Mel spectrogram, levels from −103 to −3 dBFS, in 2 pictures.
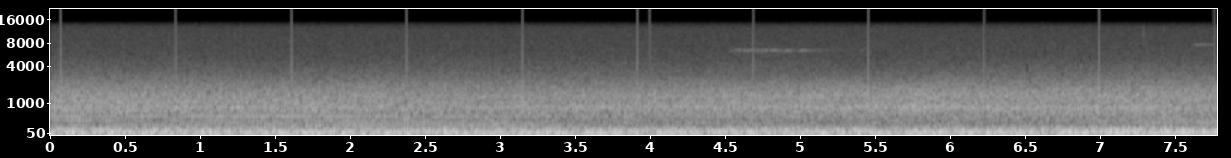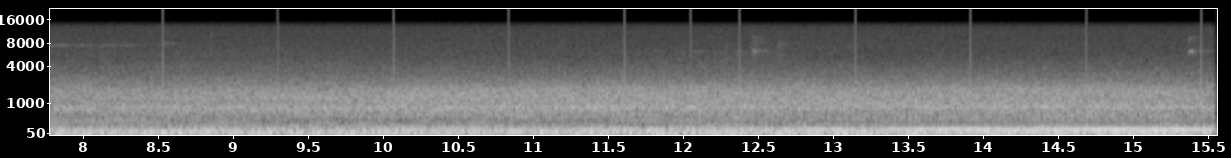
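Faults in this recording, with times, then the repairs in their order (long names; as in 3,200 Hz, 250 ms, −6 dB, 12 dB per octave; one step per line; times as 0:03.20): scratch tick 78 rpm −16 dBFS
0:04.01: click
0:12.06: click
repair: click removal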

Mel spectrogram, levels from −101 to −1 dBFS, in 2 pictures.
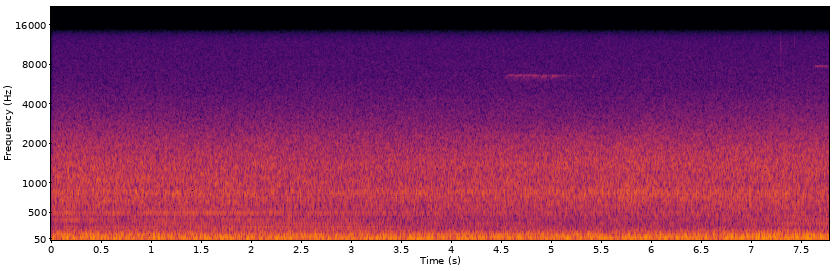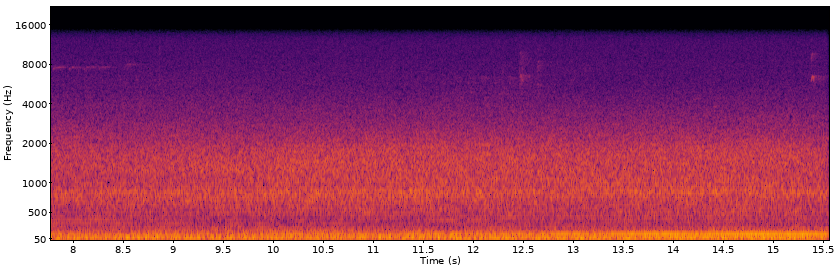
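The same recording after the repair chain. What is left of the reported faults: none of them is left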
